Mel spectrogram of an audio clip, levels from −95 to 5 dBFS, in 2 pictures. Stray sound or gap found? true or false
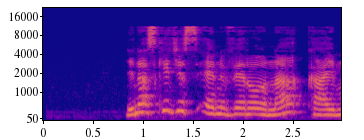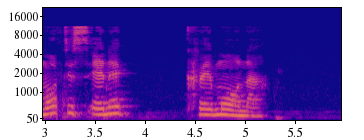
true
